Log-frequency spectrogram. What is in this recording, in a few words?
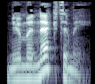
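"pneumonectomy", British English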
